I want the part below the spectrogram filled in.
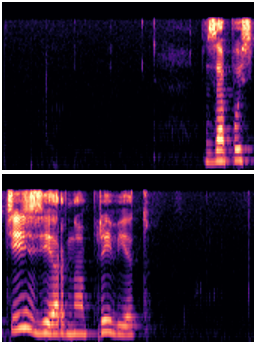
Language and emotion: Russian, neutral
